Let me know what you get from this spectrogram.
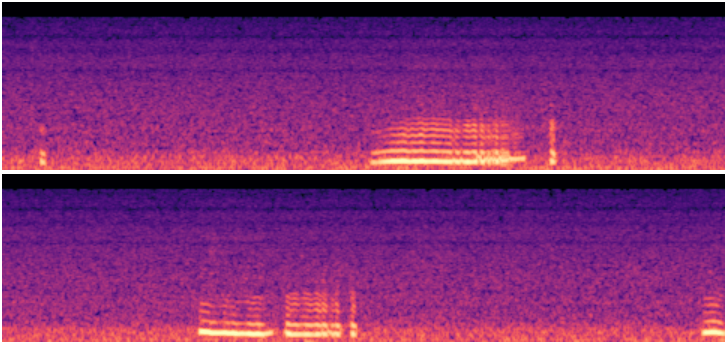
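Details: Snores from Maru, a three-year-old male Scottish Fold cat, asleep: two low, resonant snores about a second long, each ending in a brief catch, with faint quieter breaths between.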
